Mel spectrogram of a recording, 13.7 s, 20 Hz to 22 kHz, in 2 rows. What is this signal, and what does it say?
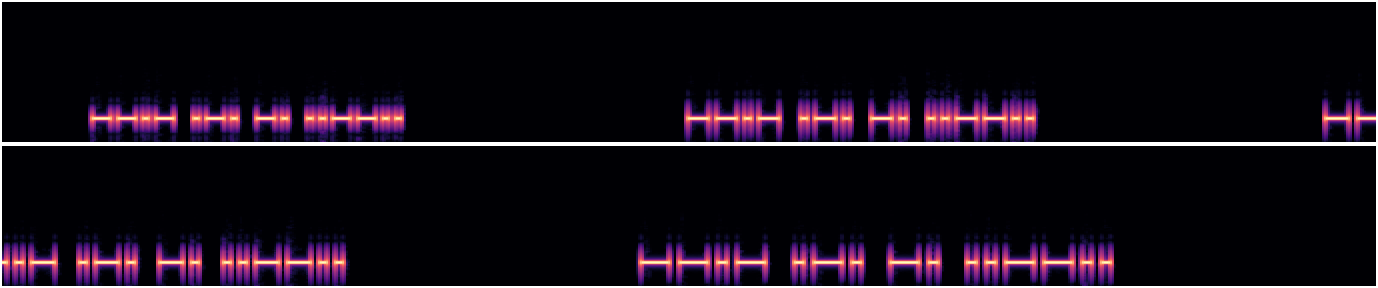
Morse code, heard as a keyed tone, about 32 wpm, 700 Hz. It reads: QRN? QRN? QRN? QRN?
